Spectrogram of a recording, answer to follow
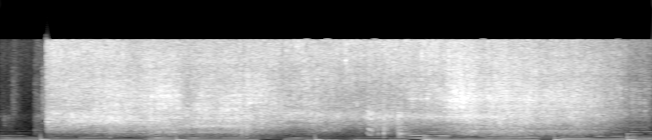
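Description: Shower spraying water: a steady hiss that starts abruptly about half a second in and runs on under soft background music.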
